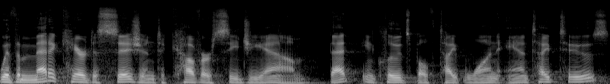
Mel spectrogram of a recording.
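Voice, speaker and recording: Over a quiet background, a man speaks with vocal fry and ordinary pitch variation. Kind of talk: interview answer. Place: studio. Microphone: lapel.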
